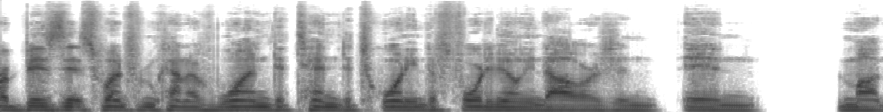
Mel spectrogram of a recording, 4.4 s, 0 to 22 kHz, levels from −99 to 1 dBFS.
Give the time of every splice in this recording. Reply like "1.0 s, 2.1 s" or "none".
none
